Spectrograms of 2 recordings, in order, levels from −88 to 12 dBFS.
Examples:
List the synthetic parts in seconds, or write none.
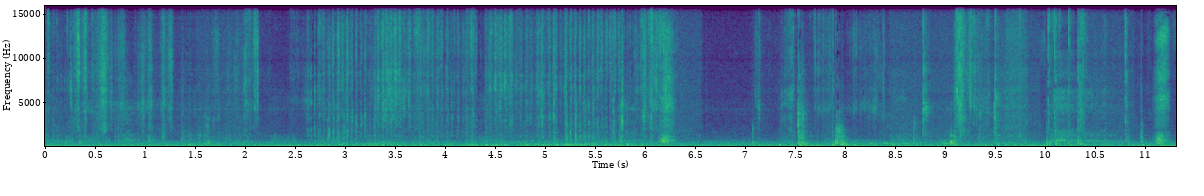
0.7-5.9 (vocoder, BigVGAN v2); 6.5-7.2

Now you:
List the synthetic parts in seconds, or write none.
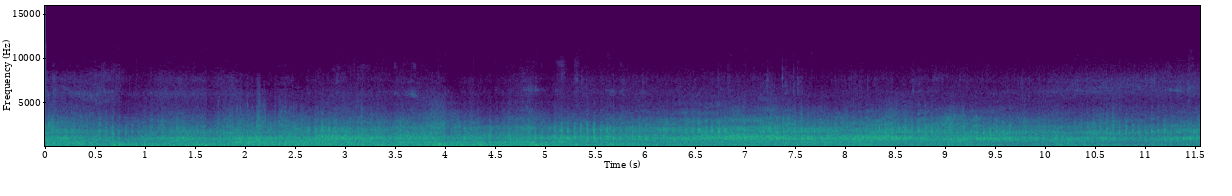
6.1-7.4 (vocoder, BigVGAN v2)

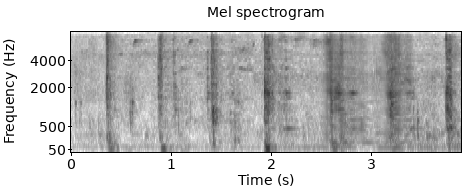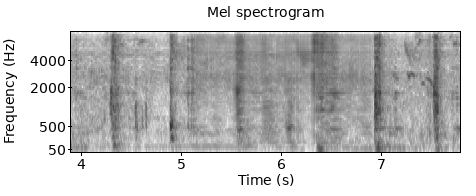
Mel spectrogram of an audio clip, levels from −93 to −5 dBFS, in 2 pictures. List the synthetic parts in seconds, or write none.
2.5-3.4 (vocoder, BigVGAN v2); 5.1-6.9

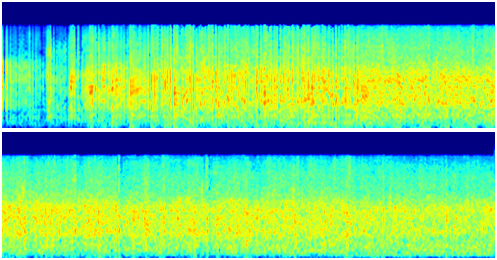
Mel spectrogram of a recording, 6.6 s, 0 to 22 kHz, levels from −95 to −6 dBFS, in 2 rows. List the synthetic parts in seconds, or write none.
0.0-2.4 (vocoder, BigVGAN v2)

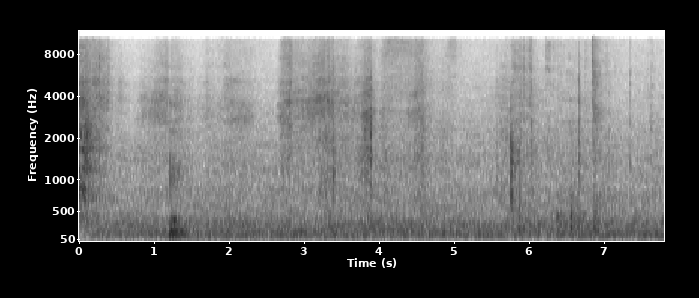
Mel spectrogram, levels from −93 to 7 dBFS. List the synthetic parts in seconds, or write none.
0.0-1.7 (vocoder, BigVGAN v2); 2.9-3.9; 5.3-6.7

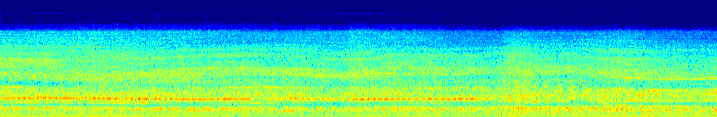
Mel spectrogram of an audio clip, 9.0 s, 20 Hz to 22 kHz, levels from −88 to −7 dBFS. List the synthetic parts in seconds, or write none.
0.4-1.3 (vocoder, BigVGAN v2); 1.8-6.9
